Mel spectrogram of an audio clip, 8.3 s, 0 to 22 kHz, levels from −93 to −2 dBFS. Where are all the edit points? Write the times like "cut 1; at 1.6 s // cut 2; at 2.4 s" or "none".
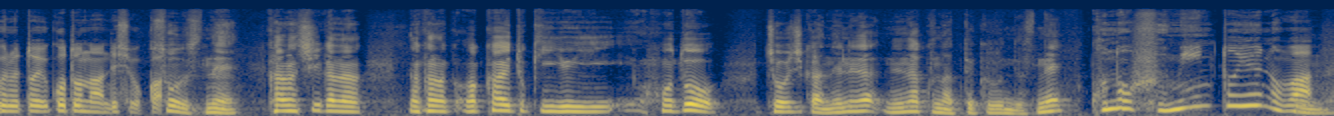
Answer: cut 1; at 6.7 s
